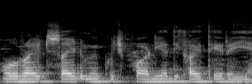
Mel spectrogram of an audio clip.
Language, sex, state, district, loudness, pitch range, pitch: Hindi, male, Uttar Pradesh, Shamli, -18 LUFS, 125-130 Hz, 125 Hz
